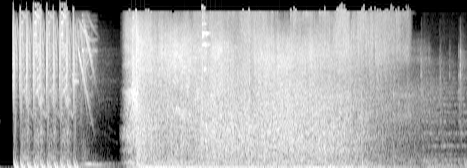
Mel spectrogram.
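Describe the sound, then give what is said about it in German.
A synthetic energy weapon fires in space with a rapid pulsing zap, then an enemy ship explodes in a huge, sustained roar with deep rumbling and crackling debris that slowly tails off. No one speaks. “Sehr guter Schuss. Einer weniger.”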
